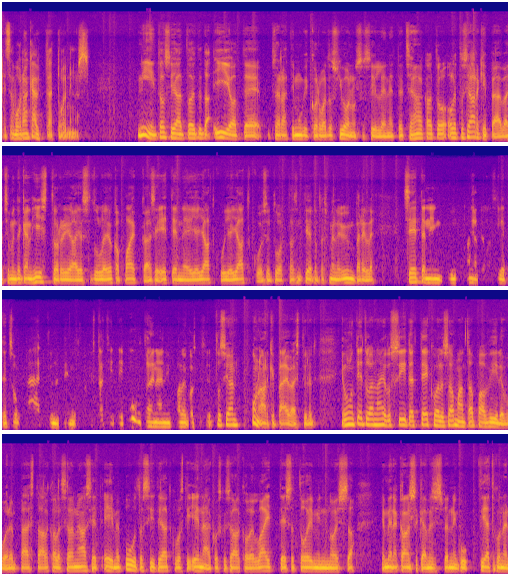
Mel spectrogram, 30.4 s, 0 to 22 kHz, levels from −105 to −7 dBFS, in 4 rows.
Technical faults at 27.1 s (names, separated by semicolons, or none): none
